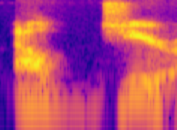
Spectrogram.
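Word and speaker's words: Allgeier: Tyler Alier, I believe is how you say it.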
